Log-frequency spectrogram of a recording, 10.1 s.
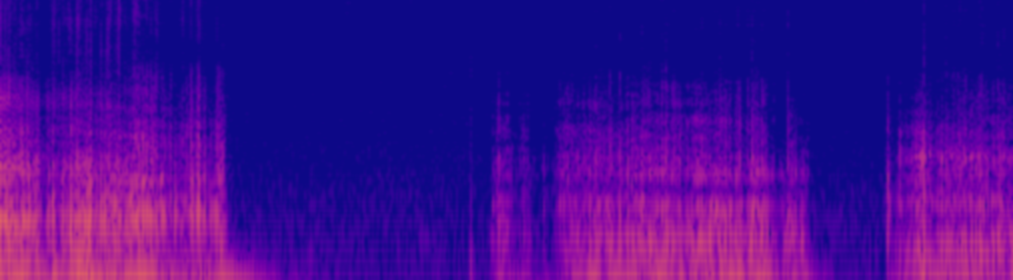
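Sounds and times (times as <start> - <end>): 
microphone scratching: 0.0 - 2.4, 4.9 - 8.1, 8.9 - 10.1.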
